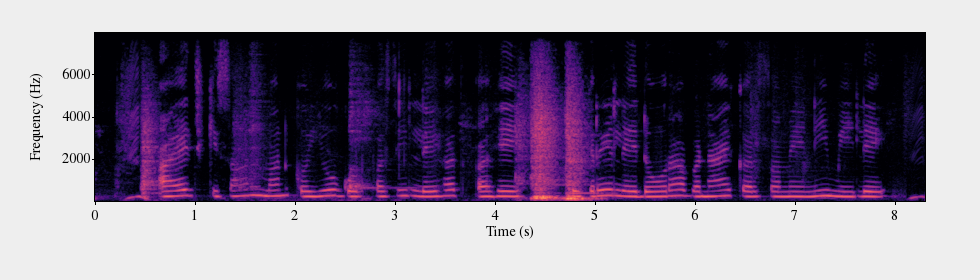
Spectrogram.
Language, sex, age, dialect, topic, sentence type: Chhattisgarhi, female, 18-24, Northern/Bhandar, agriculture, statement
